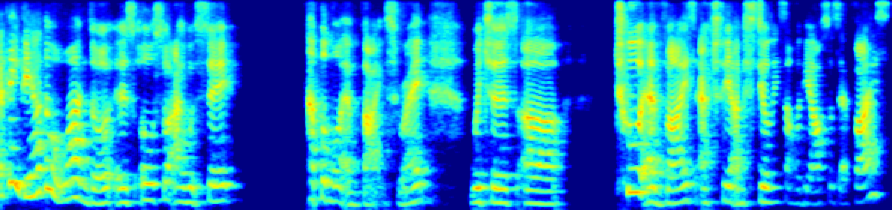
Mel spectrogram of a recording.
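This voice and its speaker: A woman's somewhat breathy, medium-pitched voice with lively intonation at a moderate pace. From Singapore. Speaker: food brand founder. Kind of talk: interview. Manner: many fillers and restarts.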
